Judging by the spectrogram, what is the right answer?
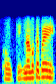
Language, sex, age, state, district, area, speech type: Malayalam, female, 30-45, Kerala, Alappuzha, rural, conversation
